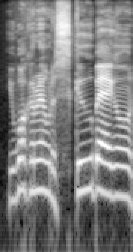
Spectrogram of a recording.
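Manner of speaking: loud, high-pitched Irish accent. Naming a favourite impression, the speaker does a Conor McGregor impression. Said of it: "Because you just do an Irish accent".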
